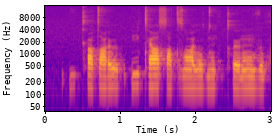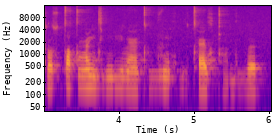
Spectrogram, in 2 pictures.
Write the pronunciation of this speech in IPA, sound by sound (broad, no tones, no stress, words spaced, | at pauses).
ʔi̤kʰøtˤæɾɵ | ʔi tʰæsˤætˤzˤœ̃ə̯lo dõxʷkʰœɾõ vœxʷɾusˤtutˤŋĩ di̤ŋilæ̃ tʰṳ vĩxʷɠṳtʰæxʷqʰo̤ ɡṳə̯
